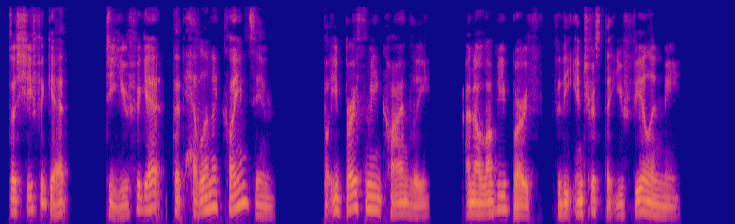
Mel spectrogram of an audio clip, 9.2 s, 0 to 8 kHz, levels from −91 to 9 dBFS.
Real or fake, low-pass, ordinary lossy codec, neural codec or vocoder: fake; 7.2 kHz; AAC, 48 kbps; codec, 16 kHz, 16 kbps, FreqCodec, smaller model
